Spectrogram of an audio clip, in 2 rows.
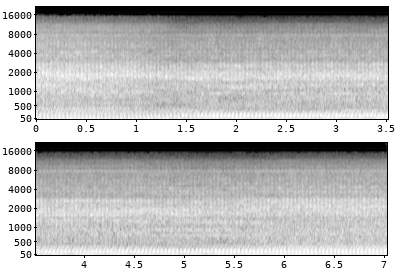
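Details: BMW E60 LCI 2009 with N47 diesel at idle: steady idle with a regular light ticking chatter about four a second; timing chain noise suspected, unconfirmed.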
